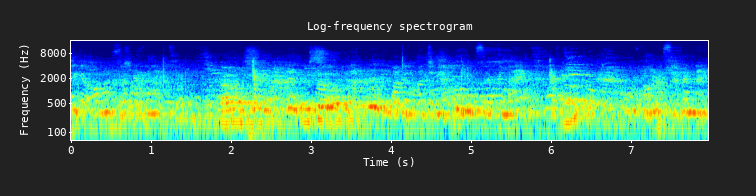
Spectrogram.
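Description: A woman cries out and sobs.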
